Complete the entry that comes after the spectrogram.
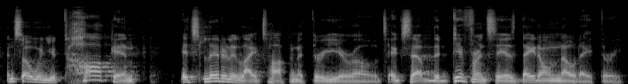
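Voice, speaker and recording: A man's voice: sits low, big pitch swings, normal speed. A man co-hosting a casual live-stream chat, ranting bluntly and with exasperation.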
